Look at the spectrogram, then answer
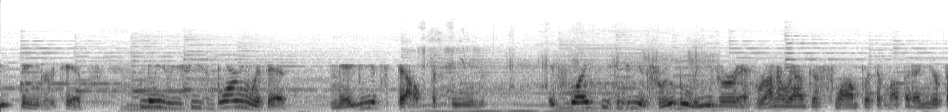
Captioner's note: distant evil laughter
